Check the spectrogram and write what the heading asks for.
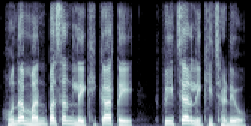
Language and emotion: Sindhi, neutral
